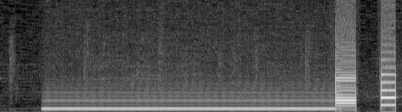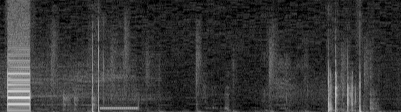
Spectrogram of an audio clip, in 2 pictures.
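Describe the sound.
A telephone tone sounds after a caller hangs up: a steady, loud, buzzing drone holds for about four seconds, then a few sharp clicks follow, then a brief lower beep and more faint clicks.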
